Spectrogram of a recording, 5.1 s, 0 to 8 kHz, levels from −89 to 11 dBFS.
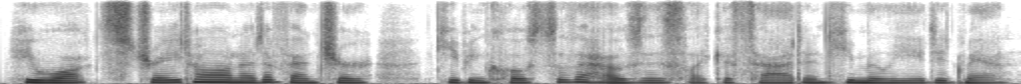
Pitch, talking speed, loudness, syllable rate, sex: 190 Hz, 210 wpm, -18 LUFS, 5.8 syllables/s, female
